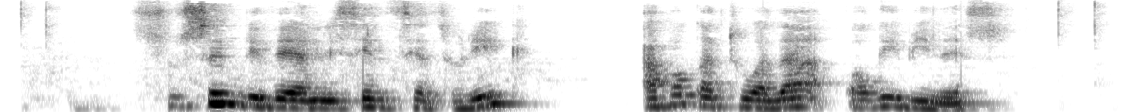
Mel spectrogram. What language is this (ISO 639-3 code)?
eus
